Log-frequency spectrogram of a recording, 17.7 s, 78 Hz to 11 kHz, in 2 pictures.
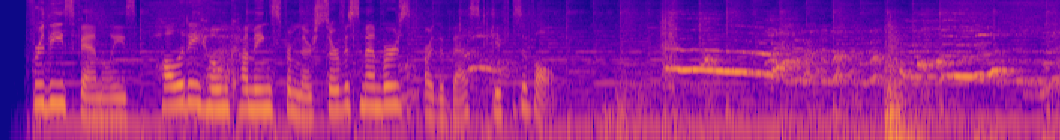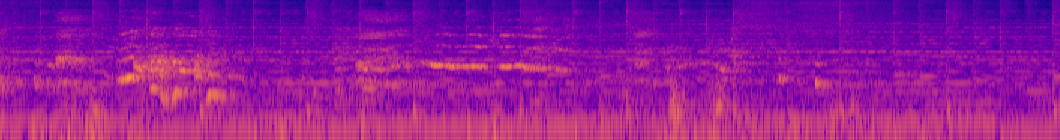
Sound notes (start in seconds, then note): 5.4 crying; 14.3 joyful holiday music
